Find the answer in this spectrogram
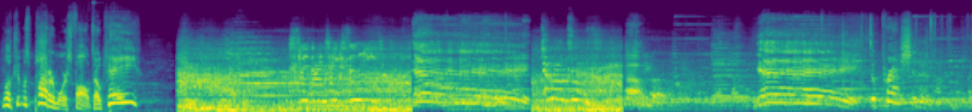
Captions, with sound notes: Look, it was Pottermore's fault, okay? [bell rings] - Slytherin takes the lead. - Yay! - Dementors! - Oh. Yay! Depression!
